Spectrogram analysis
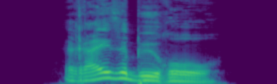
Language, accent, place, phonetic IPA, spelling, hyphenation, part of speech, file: German, Germany, Berlin, [ˈʁaɪ̯zəbyˌʁoː], Reisebüro, Rei‧se‧bü‧ro, noun, De-Reisebüro.ogg
- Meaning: travel agency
